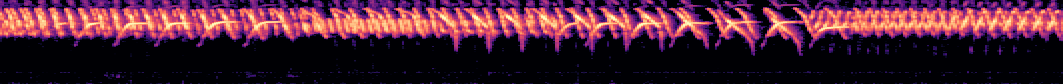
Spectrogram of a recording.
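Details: Belgian canary in full, bursting song: a dense, high buzzing trill interrupted by fast sweeping whistled notes, then returning to a steady rolling trill.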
